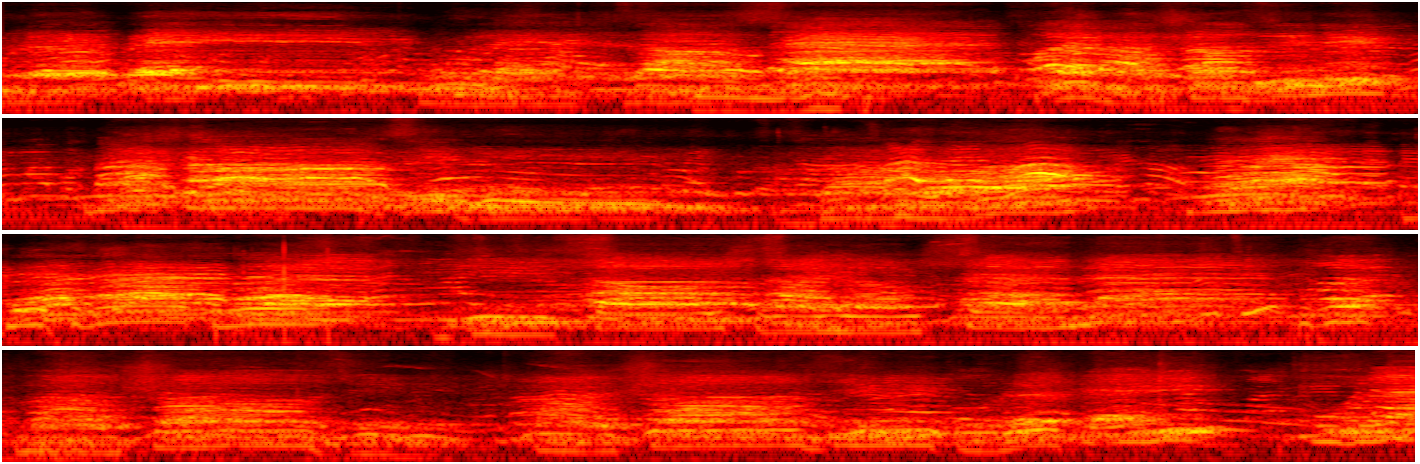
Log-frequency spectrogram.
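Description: A large group of children sings together outdoors.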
